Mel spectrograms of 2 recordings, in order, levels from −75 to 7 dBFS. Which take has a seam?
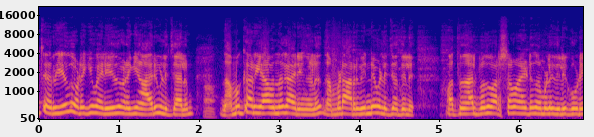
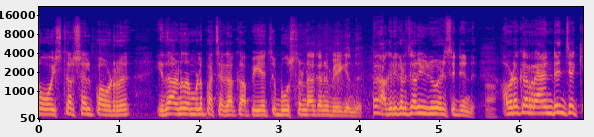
second; 1 cut; at 4.2 s

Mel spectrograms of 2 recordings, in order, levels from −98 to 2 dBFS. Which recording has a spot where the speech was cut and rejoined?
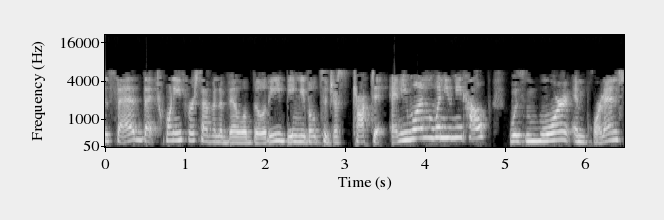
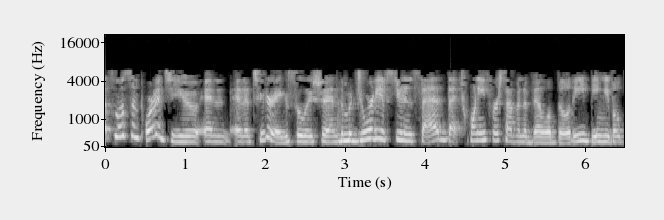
second; 1 cut; at 2.9 s

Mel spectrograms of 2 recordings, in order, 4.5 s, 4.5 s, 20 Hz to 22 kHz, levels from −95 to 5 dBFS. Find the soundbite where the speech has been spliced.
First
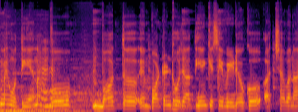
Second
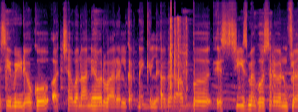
second; 1 cut; at 2.4 s

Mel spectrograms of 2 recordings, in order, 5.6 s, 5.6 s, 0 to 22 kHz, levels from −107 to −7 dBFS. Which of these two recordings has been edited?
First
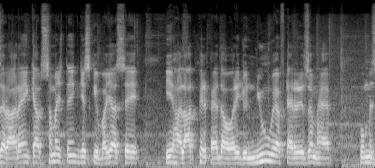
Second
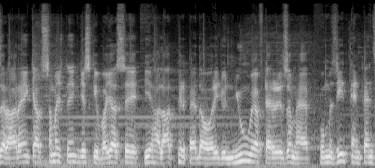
second; 2 cuts; at 2.1 s, 4.7 s

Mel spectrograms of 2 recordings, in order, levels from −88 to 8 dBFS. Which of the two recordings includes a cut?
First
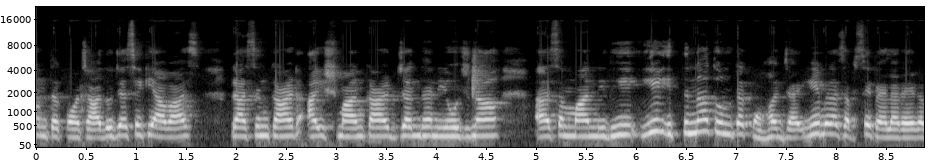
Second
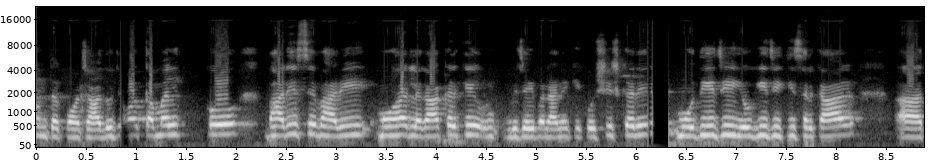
second; 2 cuts; at 1.0 s, 6.3 s

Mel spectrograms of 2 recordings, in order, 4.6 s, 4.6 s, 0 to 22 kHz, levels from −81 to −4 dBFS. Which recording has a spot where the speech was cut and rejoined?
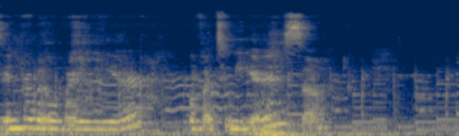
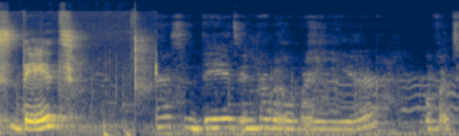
second; 1 cut; at 1.4 s

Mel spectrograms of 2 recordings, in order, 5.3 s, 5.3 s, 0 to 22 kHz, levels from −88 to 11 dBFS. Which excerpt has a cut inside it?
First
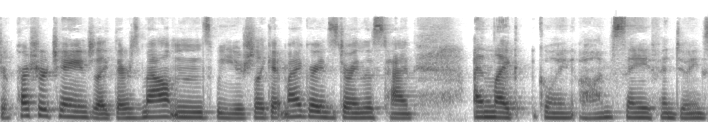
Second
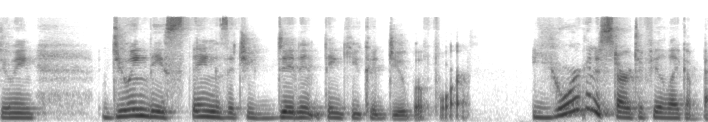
second; 1 cut; at 3.4 s

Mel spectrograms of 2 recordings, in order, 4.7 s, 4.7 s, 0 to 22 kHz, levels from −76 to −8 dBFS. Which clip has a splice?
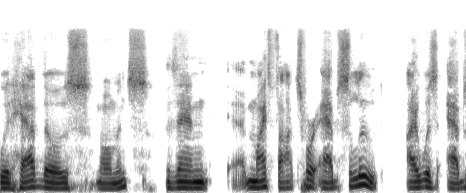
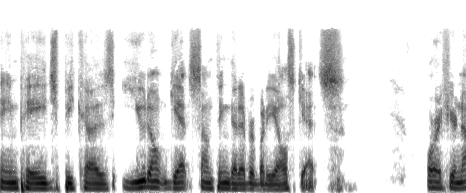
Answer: first; 1 cut; at 1.1 s

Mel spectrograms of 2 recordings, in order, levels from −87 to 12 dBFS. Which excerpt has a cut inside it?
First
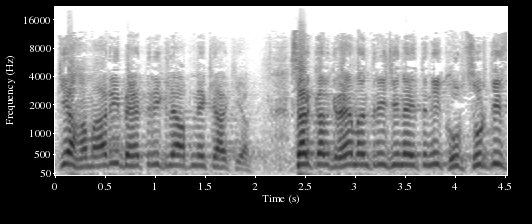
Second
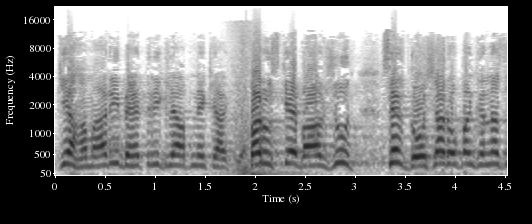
second; 1 cut; at 1.8 s

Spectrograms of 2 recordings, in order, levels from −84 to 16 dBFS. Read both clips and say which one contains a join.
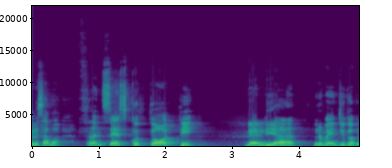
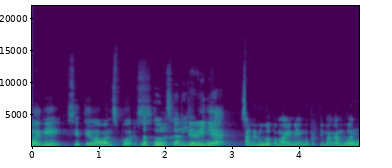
second; 1 cut; at 3.1 s

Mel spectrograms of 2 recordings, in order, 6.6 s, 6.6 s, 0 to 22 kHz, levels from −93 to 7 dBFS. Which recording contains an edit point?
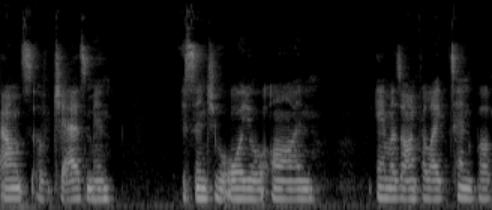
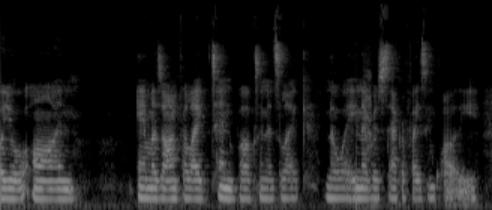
second; 1 cut; at 4.7 s

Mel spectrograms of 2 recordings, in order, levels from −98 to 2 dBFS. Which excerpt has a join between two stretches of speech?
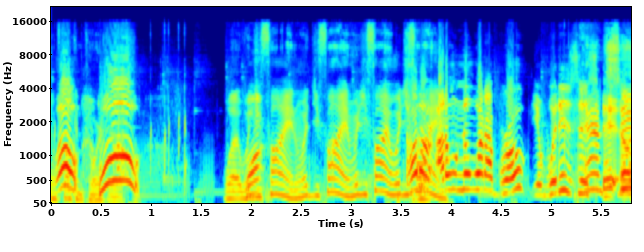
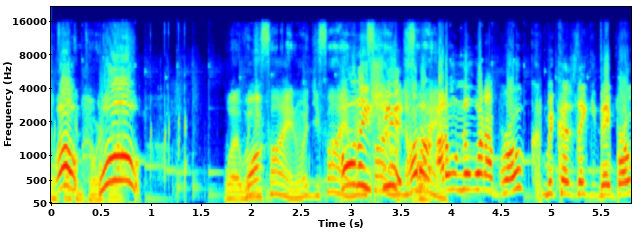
first; 1 cut; at 4.8 s

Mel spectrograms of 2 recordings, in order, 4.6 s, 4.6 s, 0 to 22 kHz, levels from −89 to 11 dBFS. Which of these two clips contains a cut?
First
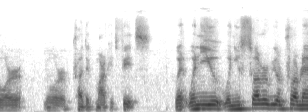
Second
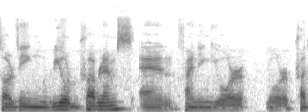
first; 1 cut; at 2.4 s

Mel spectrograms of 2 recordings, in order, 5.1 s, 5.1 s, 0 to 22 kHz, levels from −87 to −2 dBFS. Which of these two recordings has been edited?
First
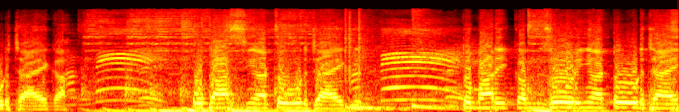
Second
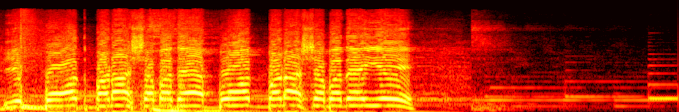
second; 1 cut; at 3.3 s

